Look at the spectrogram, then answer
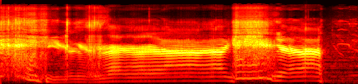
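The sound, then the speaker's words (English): A person imitates cicadas with a loud, sustained buzzing hiss lasting about four seconds, briefly breaking near the end before resuming and then cutting off abruptly. “That's my cicada impersonation. That's how they sound to me.”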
